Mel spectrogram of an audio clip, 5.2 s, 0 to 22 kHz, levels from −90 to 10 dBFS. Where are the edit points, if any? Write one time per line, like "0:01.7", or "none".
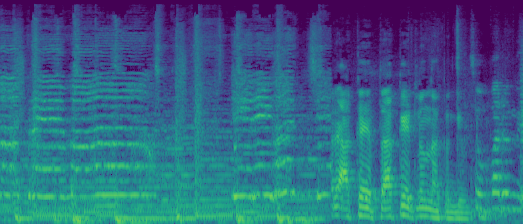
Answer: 0:03.3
